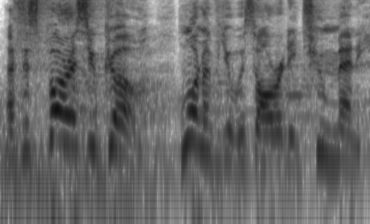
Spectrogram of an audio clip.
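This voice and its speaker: An actor voicing a young male wisecracking superhero in a video game cutscene, firm and confrontational with a quick, joking edge. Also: high voice, animated, loud music behind the voice. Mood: stern.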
